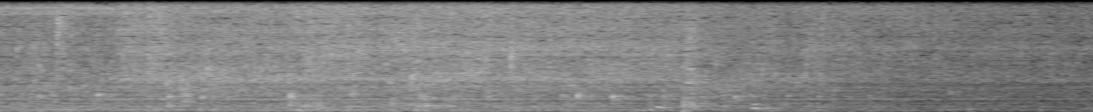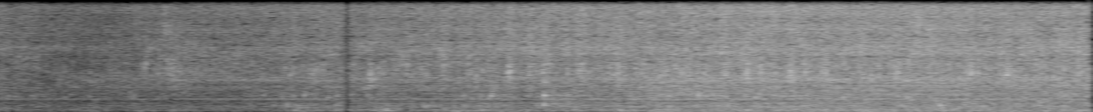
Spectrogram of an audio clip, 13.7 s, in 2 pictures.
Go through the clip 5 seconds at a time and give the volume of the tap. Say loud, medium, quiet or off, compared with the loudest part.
loud, medium, loud.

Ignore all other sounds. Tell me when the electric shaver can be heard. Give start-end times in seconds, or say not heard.
10.9-13.6.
